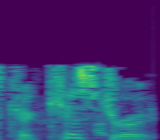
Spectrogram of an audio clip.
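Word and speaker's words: kakistocracy: How do you pronounce it? Is it cacistocracy? – Blue and red skins. – Yeah. Yeah. Is it cacistocracy? Cacistro? – No, it's hard to say. It's cacistocracy. – Cacistocracy.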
